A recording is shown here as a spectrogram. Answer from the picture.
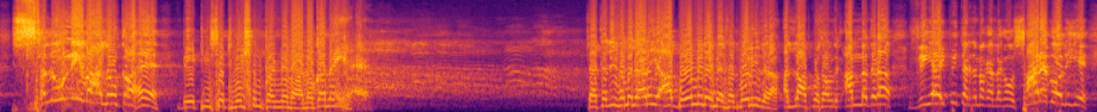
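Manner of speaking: loud, rousing sermon voice, pressing the crowd; fiery preaching. Real, not acted. Preacher to majlis crowd, demanding answers, full-force preaching.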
